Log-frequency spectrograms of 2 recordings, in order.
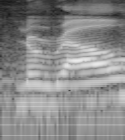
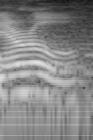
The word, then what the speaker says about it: Neryl: Oh, Neryl. Narelle? Neryl. Oh, that's how you say it.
